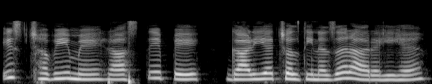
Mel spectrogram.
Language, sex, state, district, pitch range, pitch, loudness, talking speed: Hindi, female, Assam, Kamrup Metropolitan, 230-260 Hz, 240 Hz, -15 LUFS, 150 wpm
